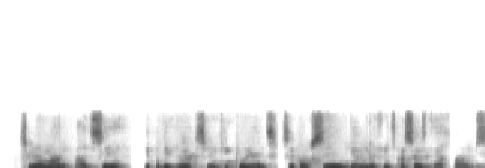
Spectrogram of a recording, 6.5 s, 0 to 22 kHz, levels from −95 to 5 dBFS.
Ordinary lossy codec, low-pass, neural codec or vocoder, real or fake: none; 7.2 kHz; codec, 44.1 kHz, 2.6 kbps, DAC; fake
